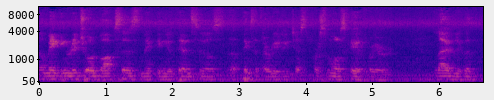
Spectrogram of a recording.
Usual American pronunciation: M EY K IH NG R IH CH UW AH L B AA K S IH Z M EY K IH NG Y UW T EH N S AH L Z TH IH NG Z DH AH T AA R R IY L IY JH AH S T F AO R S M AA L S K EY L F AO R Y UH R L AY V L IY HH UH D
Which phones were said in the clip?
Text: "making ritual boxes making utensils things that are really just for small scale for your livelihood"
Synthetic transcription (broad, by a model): M EY K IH NG R IH CH UW AH L B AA K S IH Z M EY K IH NG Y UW T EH N S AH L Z T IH NG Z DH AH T AA R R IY L IY JH AH S T F AO R S M AA L S K EY L F AO R Y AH R L AY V L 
